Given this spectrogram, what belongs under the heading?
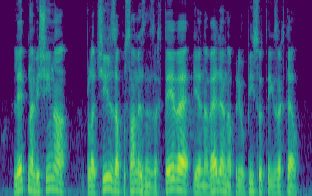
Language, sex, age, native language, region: Slovenian, male, 18-29, Slovenian, Drava region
